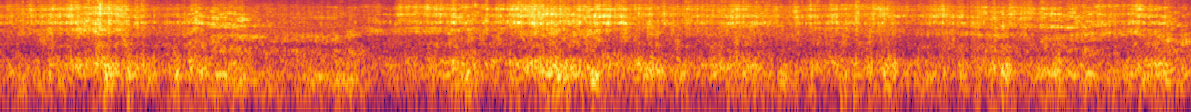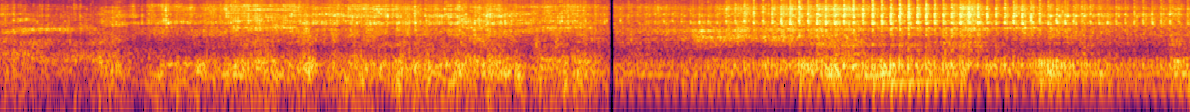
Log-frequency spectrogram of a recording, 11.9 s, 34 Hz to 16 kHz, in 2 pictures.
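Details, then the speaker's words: Honda HRN216 mower after a new carburetor, air filter, spark plug and fresh fuel, with old sediment-laden fuel cleaned out: runs at a steady speed with no more surging. "Put a brand new spark plug on it, and we're not surging anymore."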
